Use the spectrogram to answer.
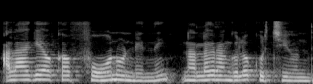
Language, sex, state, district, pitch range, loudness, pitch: Telugu, female, Telangana, Hyderabad, 185-210 Hz, -16 LUFS, 205 Hz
